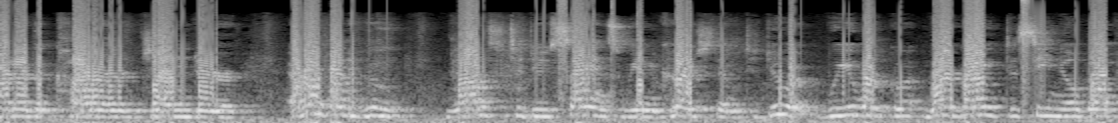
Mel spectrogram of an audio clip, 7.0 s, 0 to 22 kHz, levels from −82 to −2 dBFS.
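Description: Integer overflow runs throughout the clip: with the level driven about 9 dB too hot, every peak past the integer limit wraps to the opposite sign instead of being held, so a few percent of samples flip across the full range, producing violent cracks far sharper than clipping.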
